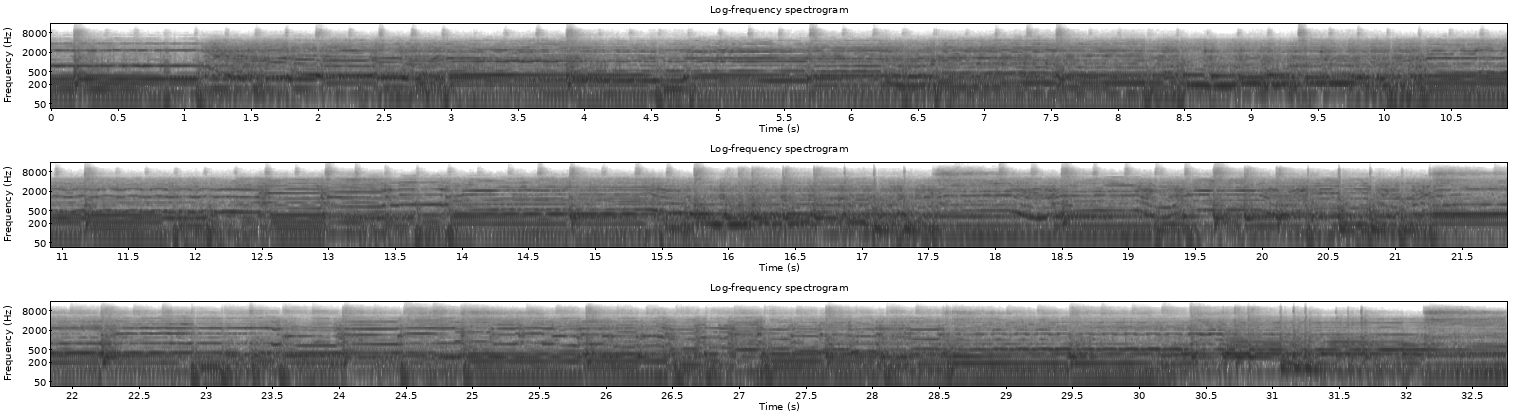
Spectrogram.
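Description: Live rock band playing a guitar-led passage with no singing: electric guitars over bass guitar and drums.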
